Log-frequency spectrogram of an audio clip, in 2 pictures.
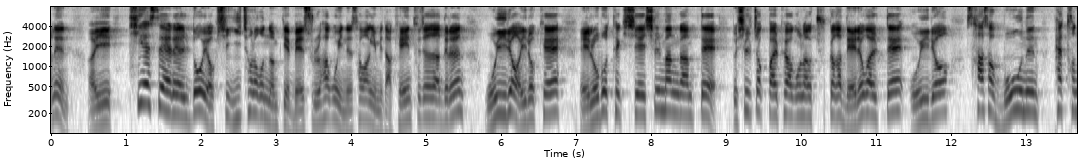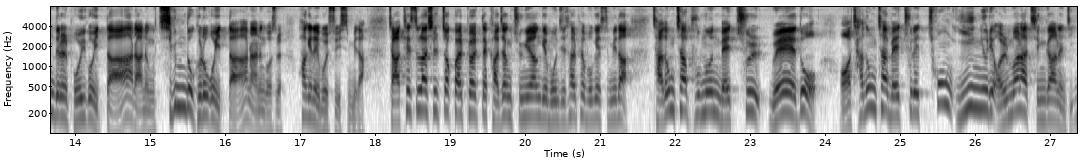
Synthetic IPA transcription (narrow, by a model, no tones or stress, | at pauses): nɯn | i | tʰie̞s͈ɯeɾe̞ɭdojʌk̚ɕ͈iːt͡ɕʰʌnʌɡʌnːʌmk͈e̞me̞sʰuɾɯɭɦaɡoinːɯnsʰaŋwaŋimɲida̰ke̞intʰud͡ʑad͡ʑadɯɾɯn | oiɾjʌiɾʌkʰe̞ | ɾobotʰe̞k̚ɕ͈ie̞ɕʰiɭmanɡamt͈e̞t͈oɕʰiɭt͡ɕ͈ʌk̚p͈aɭpʰjoɦaɡʌnat͡ɕuk͈̚aɡane̞ɾjʌɡɦaɭt͈e̞oiɾjʌ | sʰasʰʌmonɯnpʰe̞tʰʌndɯɾɯɭpoiɡoit̚t͈a̰ɾa̰nɯnɡʌt͡ɕiɡɯmdokɯɾʌɡoit̚t͈a̰ɾa̰nɯnɡʌs̬ʰɯɭ | ɸwaɡinɦe̞boɭs͈uḭs͈ɯmɲḭda̰ | t͡ɕatʰe̞sʰɯɭːaɕʰiɭt͡ɕ͈ʌk̚p͈aɭpʰjoɦaɭt͈e̞kad͡ʑaŋt͡ɕuŋjoɦanɡe̞mond͡ʑisʰaɭpʰjʌboɡe̞s͈ɯmɲida̰ | t͡ɕadoŋt͡ɕʰapumunme̞t͡ɕʰuɭwe̞ːdo | ʌt͡ɕadoŋt͡ɕʰame̞t͡ɕʰuɾe̞t͡ɕʰoŋiiŋɲuɾiʌɭmanat͡ɕiŋɡaɦanɯnd͡ʑi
